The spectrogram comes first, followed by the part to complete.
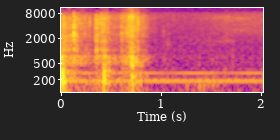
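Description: A couple of light taps and rustles from a cardboard chocolate box being handled, over a steady low hum.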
